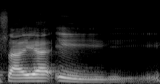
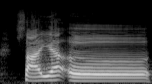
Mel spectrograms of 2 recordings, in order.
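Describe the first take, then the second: First: The pause after the word is filled with 'ee'. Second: The pause after the word is filled with 'eh'. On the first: This is how one slow-talking friend pauses. "jedanya bukan e, tapi i" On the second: This is how people usually pause. "kita tuh kalau ngomong ada jedanya"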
